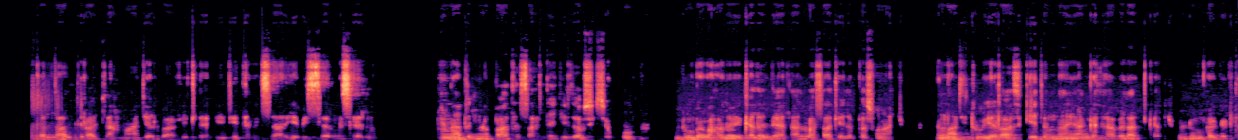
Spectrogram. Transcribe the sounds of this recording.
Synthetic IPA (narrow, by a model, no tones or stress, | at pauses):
bəkʼəlːald̪ɨɾat͡ʃʼːamad͡ʒɛɾbafit̪ʰləbet̪jɛt̪ʰənəsːajɛbet̪səβmɨsɨlnəw | ʔɨnːat̪ɨnːabat̪ʰəsʼafləd͡ʒizəwsi̥sʼɨkʼːu | hulːumbəβahlawikʼələlːjat̪ʰalβasat̪jɛləbːəsuna̰t͡ʃːɛ̥w | ʔɨnːat̪ʰit̪ʰujɛɾasɡet̪ʼɨnːajɛaŋɡət̪ʰaβəlat̪ʼːəkʼa̰lːət͡ʃːhulːumkʰəɡʼəkʼt̪ʰ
